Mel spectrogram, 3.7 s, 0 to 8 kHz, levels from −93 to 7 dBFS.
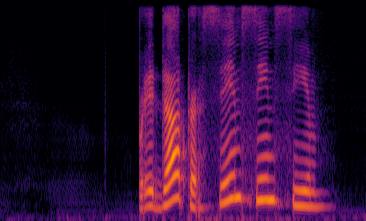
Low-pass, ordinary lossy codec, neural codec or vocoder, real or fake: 7.2 kHz; none; codec, 16 kHz in and 24 kHz out, 0.9 kbps, LongCat-Audio-Codec, four codebook decoder; fake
